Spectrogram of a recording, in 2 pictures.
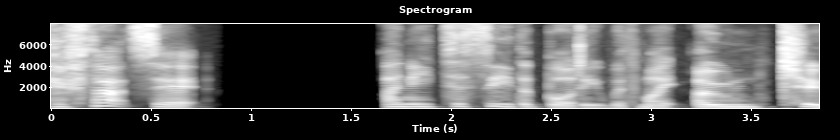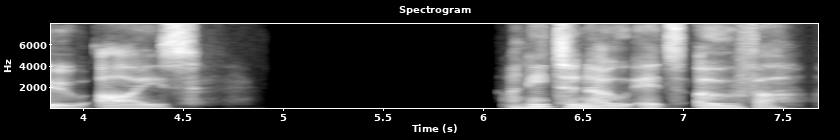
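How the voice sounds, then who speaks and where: A woman voicing a brash, warm-hearted, battle-hardened fantasy warrior in a video game, with a blunt, earthy, emotive delivery. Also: medium pitch, dry recording, clean studio sound. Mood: overwhelmed. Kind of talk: video game character voice acting.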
